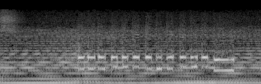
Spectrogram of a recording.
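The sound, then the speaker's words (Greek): A ringtone of an incoming phone call chirps in quick, regular electronic pulses, about a dozen short tonal beeps in a steady warbling rhythm over a low background hum, clear. “το πιο γρήγορο τηλεφώνημα τώρα. Ανοίγω τι γραμμέ.”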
